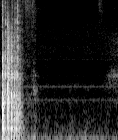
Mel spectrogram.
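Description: A brief clatter of small hard plastic cosmetic pencils knocking together, lasting about half a second at the start.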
